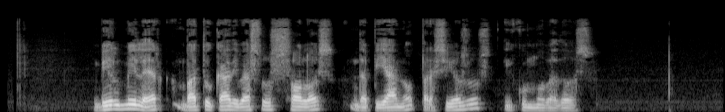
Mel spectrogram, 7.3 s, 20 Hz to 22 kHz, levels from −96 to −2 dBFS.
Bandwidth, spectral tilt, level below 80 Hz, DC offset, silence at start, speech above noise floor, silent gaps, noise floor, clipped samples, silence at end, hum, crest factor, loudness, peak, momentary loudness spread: 11 kHz; -6.5 dB/octave; -58 dBFS; under 0.1%; 0.95 s; 48 dB; none; -71 dBFS; under 0.1%; 1.4 s; none; 18 dB; -24 LUFS; -6 dBFS; 13 LU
